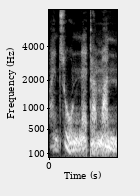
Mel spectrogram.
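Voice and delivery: loud stage whisper. A mother leans to the narrator after a man greets her, loud stage whisper. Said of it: "Flüsterte die mir unüberhörbar zu".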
